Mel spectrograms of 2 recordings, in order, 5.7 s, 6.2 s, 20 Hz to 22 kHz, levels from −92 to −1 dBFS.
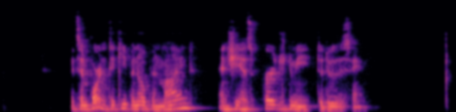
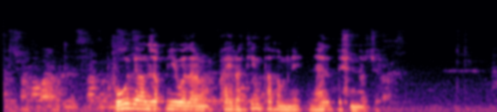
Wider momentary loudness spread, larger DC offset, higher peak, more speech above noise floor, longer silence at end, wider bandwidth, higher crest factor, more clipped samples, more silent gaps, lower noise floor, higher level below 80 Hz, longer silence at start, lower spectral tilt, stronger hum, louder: second, 12 LU vs 20 LU; neither; second, -16 dBFS vs 0 dBFS; first, over 57 dB vs 35 dB; second, 0.1 s vs 1.4 s; first, 12.5 kHz vs 6.2 kHz; about the same, 20 dB vs 18 dB; neither; first, 4.93-5.07 s, 5.23-5.35 s vs none; first, under -90 dBFS vs -52 dBFS; second, -70 dBFS vs -44 dBFS; first, 0.9 s vs 0.05 s; second, -6 dB/octave vs -11 dB/octave; neither; second, -33 LUFS vs -17 LUFS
